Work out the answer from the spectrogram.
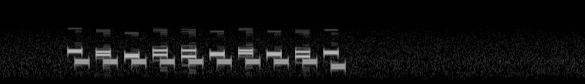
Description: Multi-frequency trunk signalling (R2, with the far end's replies), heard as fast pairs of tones, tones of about 140 ms. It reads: 0518739346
